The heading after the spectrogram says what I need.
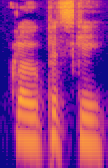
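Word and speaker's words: Chłopicki: tororisky pronounced sar torisky khloe picky khloe pitsky regarded with suspicion by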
